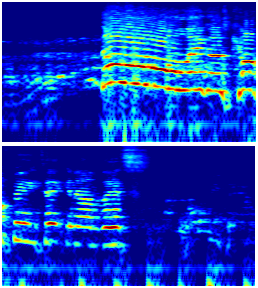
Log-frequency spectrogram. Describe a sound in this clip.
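A young man lets out a loud, drawn-out shout.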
